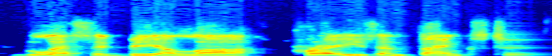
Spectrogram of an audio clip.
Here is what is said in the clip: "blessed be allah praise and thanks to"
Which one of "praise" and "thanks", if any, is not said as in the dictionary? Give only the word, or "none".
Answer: none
